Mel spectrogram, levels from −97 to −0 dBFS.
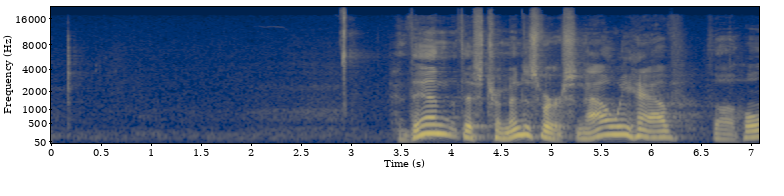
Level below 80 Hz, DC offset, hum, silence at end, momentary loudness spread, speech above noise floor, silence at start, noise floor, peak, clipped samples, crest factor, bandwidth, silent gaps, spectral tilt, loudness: -76 dBFS; under 0.1%; none; 0 s; 20 LU; 36 dB; 0.15 s; -64 dBFS; -8 dBFS; under 0.1%; 22 dB; over 20 kHz; none; -4.5 dB/octave; -29 LUFS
